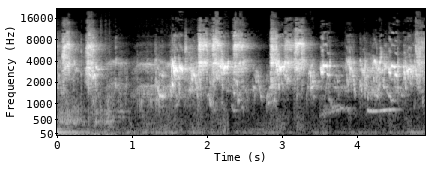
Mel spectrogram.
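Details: Scratchy, high twittering from pet budgerigars, bursts of rapid chirps and squawks separated by brief gaps, with a few thin whistled notes.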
